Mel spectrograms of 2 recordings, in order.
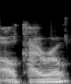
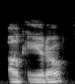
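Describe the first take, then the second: First: The name is said like the English 'Al Cairo'. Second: The name keeps its original Filipino sound order. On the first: This is the form adapted for people who could not say the original. "it's kind of been Americanized to Al Cairo" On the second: This is the family's original form of the name. "it's actually um Alquiro"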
